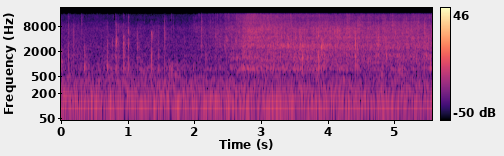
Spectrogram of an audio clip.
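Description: Dried fish sizzling in hot coconut oil in an iron pan, with scattered crackling pops. About two and a half seconds in, chopped onions go into the oil and the sizzle turns louder and steadier.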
